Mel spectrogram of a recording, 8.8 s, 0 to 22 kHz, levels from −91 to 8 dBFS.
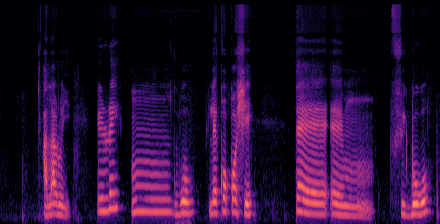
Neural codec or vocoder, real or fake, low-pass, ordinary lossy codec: none; real; 19.8 kHz; Opus, 32 kbps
